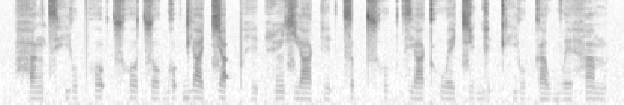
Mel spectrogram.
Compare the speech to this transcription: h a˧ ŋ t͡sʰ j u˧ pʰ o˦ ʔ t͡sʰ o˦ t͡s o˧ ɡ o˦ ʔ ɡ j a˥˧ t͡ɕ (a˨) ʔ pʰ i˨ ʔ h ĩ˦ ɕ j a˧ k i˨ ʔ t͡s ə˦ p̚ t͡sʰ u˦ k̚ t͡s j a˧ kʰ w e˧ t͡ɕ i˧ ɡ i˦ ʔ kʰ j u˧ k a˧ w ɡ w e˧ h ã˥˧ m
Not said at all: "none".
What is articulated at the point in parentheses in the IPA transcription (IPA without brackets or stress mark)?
a˦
